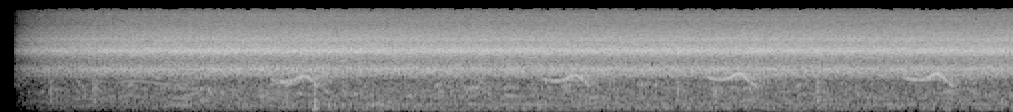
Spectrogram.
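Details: Cicadas in Ubon Ratchathani, Thailand: a dense, steady high-pitched buzzing drone runs without pause, with faint rising bird whistles repeating about every two seconds underneath.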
